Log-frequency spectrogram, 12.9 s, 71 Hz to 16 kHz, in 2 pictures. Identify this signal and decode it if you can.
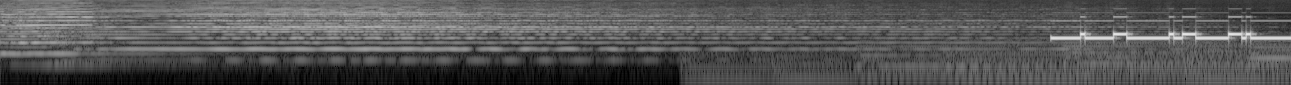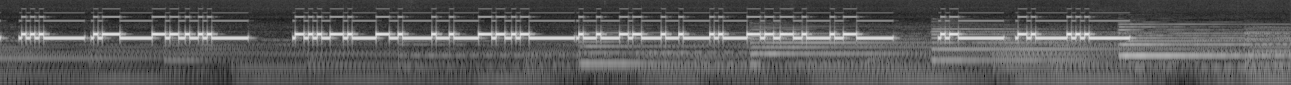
TTY/TDD text telephone tones (45.45 baud Baudot), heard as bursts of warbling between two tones, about 400 Hz shift, 1600 Hz centre. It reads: MAHYE JRHNQ BQLQX NABGY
